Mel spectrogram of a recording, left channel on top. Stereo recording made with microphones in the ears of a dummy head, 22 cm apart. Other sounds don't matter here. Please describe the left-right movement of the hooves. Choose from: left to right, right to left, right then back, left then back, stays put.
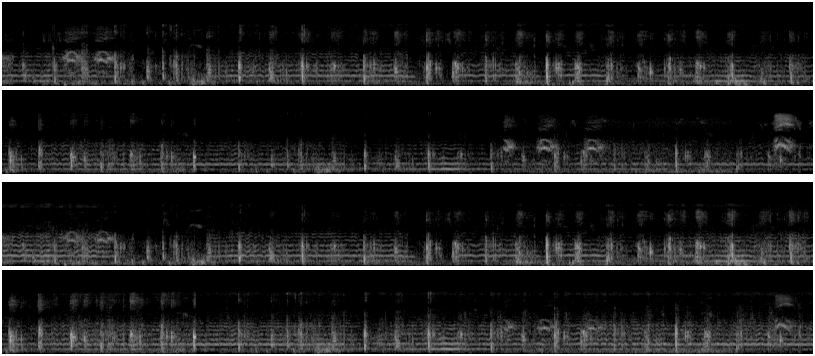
left to right.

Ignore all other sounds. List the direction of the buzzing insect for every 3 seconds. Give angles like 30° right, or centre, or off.
10° right, 20° left, centre, 20° right, 40° right, 40° right.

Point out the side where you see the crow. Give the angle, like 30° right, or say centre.
70° left.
